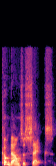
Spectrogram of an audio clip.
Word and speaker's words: CEX: It's basically across the road from sort of like the Boot and McDonald's in that sort of square, across the road from CEX, which apparently is pronounced sex, but I'm not going to say that.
